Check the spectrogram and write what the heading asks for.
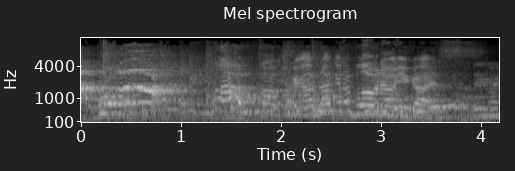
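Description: Several people talking over each other in a lively chatter.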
